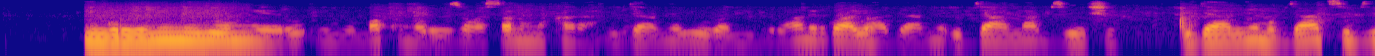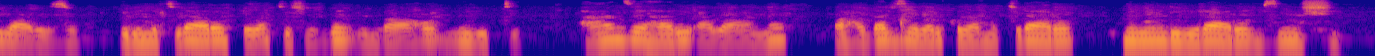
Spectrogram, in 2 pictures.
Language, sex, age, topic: Kinyarwanda, male, 25-35, agriculture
